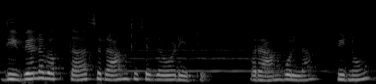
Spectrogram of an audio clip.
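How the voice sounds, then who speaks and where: A woman storyteller reading a romance story aloud with steady expression. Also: fairly high pitch, moderate pace, faint music behind. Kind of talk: story narration.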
